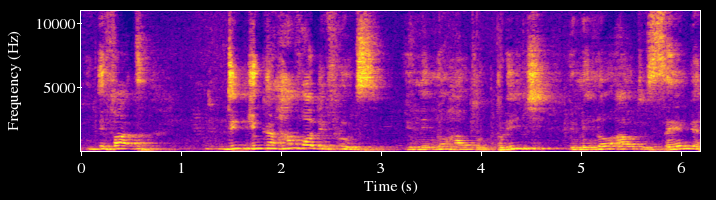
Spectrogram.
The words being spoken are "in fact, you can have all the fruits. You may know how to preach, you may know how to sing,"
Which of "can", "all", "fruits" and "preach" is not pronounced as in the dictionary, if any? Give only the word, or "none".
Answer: preach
